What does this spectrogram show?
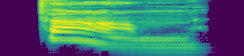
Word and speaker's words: thumb: The letter B is silent in words like comb, thumb, and climb.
